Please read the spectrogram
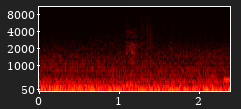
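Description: Car cabin road noise at highway speed: a steady low rumble of tyres and engine, heard from inside the moving car.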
